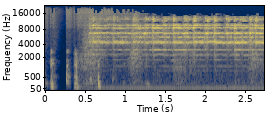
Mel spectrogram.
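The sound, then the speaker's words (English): The Detroit Pistons basketball team sings a Christmas song on an old recording, bright jingling bells ringing steadily throughout after a couple of short thumps at the start. “Here's the Detroit Pistons singing Jingle Bells.”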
